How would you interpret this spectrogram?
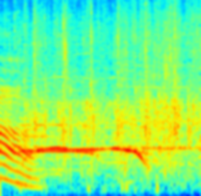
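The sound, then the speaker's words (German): A live-show audience claps steadily and densely for the full two seconds, while a sustained whistle-like tone glides down, holds steady, then drops away near the end. “Und ein riesen Applaus an Ina.”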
